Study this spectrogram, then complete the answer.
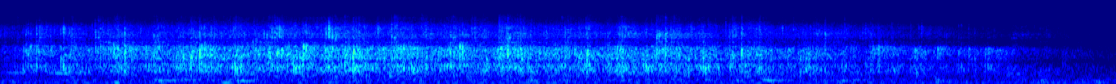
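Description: An audience at the Getty Research Institute bursts into sustained applause welcoming a speaker to the stage, a dense, even wash of clapping that slowly tapers off toward the end.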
